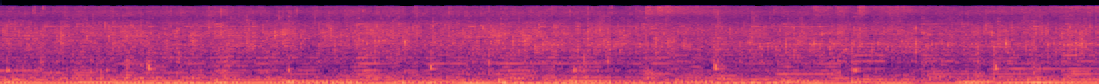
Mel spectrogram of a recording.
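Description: Brazilian linguiça sausage fries in a pan for a Sunday country lunch with a loud, constant sizzle and crackle. Steady tonal hums and tones overlap the frying throughout, and no one speaks.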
